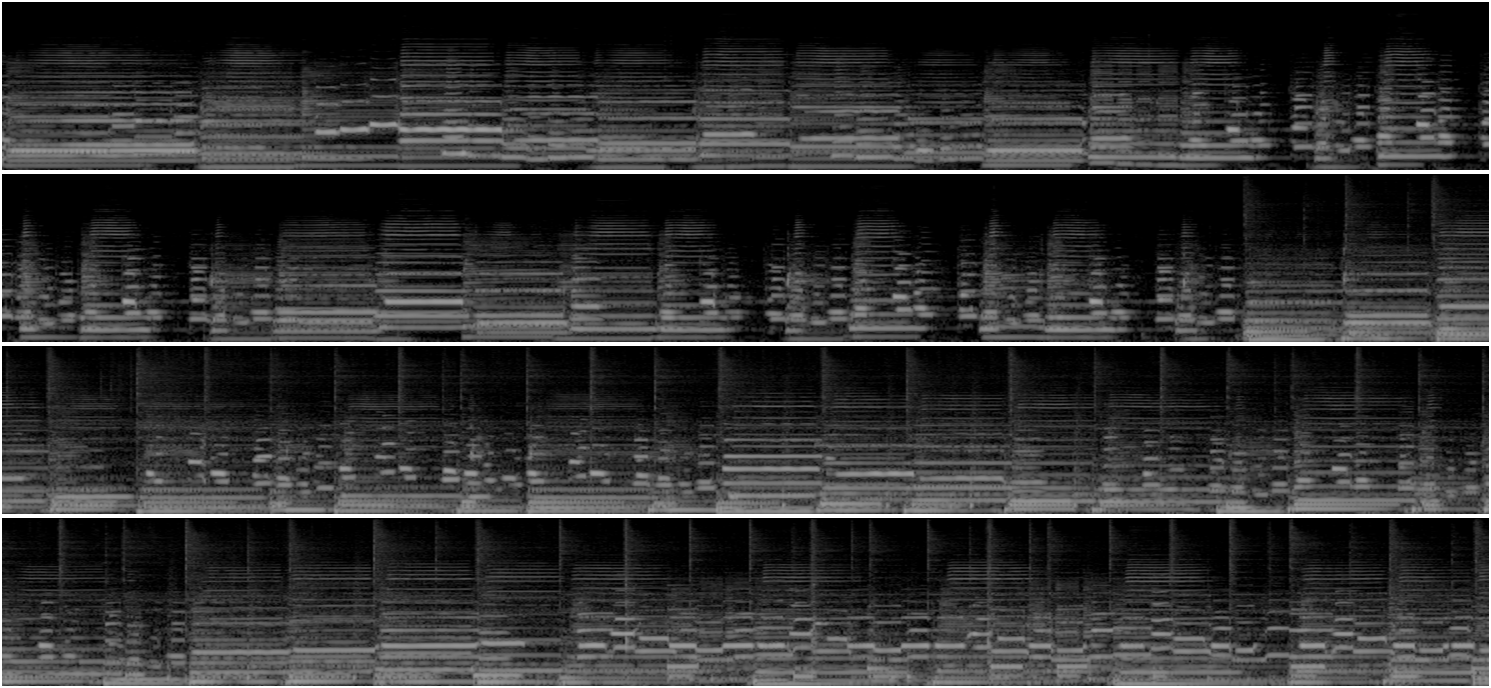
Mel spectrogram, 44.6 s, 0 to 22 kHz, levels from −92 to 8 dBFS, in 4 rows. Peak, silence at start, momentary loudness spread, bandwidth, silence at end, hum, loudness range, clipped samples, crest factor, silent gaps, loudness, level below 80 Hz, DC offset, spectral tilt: -22 dBFS; 0 s; 8 LU; over 20 kHz; 0 s; none; 5 LU; under 0.1%; 16 dB; none; -39 LUFS; -52 dBFS; under 0.1%; -6 dB/octave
